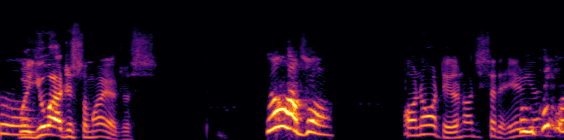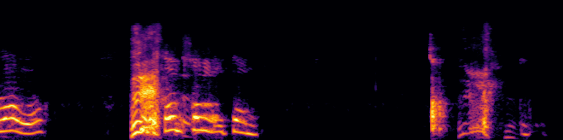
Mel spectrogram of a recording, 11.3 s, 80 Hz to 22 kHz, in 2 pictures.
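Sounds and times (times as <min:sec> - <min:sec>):
speech: 0:00.2 - 0:01.6, 0:02.6 - 0:03.4, 0:04.0 - 0:06.2, 0:06.9 - 0:08.3, 0:10.0 - 0:11.0
person sneezing: 0:09.9 - 0:10.9.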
